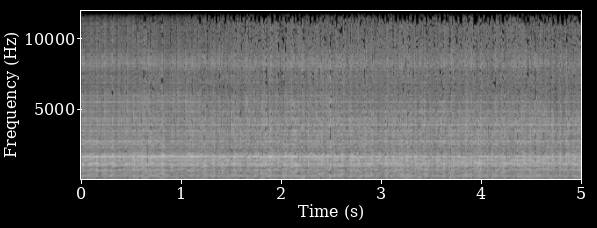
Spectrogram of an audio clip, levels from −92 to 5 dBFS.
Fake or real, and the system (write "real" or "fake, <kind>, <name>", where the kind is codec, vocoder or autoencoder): fake, vocoder, BigVGAN v2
